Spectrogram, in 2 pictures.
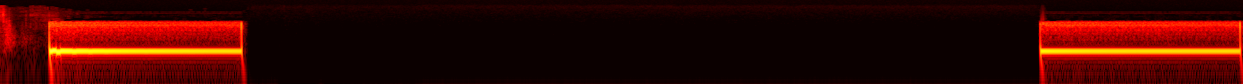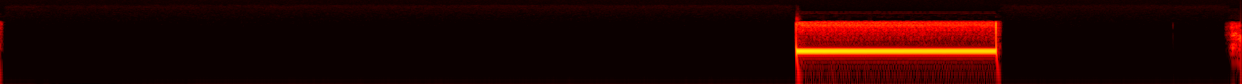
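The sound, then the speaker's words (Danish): A telephone ringing tone repeats three times: steady, mid-pitched buzzy beeps about a second long, separated by roughly four seconds of silence, as a call is placed to the communications chief at Justitsministeriet (the Ministry of Justice). No voices are heard. “Jeg ringer du bare ham op.”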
